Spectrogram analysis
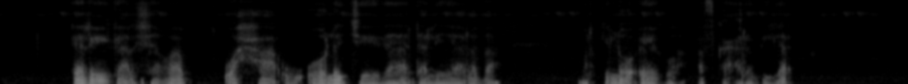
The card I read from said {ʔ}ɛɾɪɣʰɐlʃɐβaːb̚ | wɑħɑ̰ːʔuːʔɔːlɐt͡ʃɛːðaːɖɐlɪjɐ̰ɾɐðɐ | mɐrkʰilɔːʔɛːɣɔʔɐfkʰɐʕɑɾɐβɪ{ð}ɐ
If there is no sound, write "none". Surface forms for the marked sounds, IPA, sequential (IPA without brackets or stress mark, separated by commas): ʔ, ɣ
